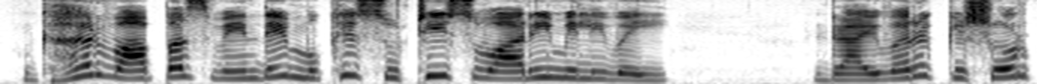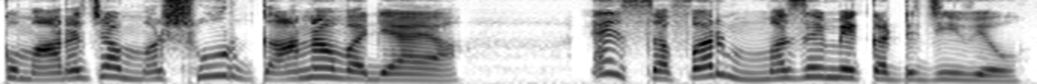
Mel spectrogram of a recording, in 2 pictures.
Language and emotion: Sindhi, happy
